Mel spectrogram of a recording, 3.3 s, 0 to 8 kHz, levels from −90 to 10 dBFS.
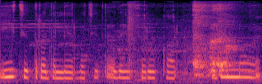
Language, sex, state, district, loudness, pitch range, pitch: Kannada, female, Karnataka, Raichur, -19 LUFS, 220-250 Hz, 235 Hz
